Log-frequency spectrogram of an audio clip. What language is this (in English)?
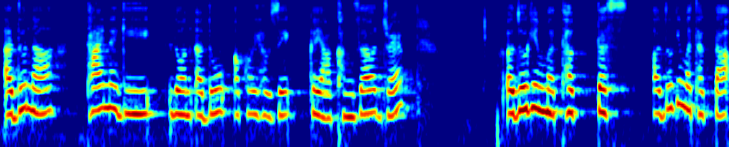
Manipuri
